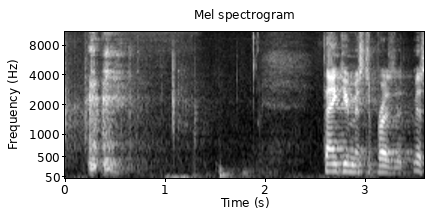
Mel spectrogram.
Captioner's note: clears throat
